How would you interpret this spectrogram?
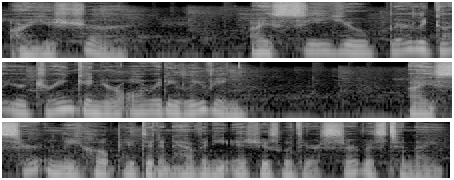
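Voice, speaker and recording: A man's voice: mid-range voice, expressive, moderate pace, warm tone, lightly acted. A man playing a fawning, suspicious restaurant manager in an ASMR roleplay, formal and unctuously polite. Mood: smooth, probing. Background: music.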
